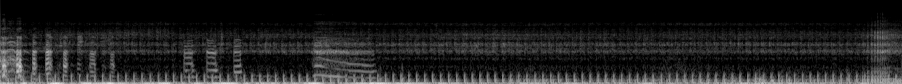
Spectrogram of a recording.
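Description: A motorcycle engine idles close by with a steady, rapid putter.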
